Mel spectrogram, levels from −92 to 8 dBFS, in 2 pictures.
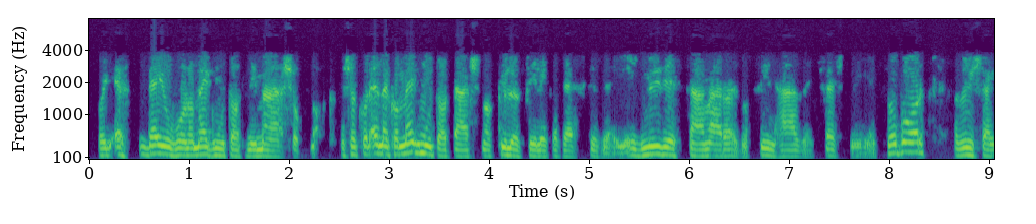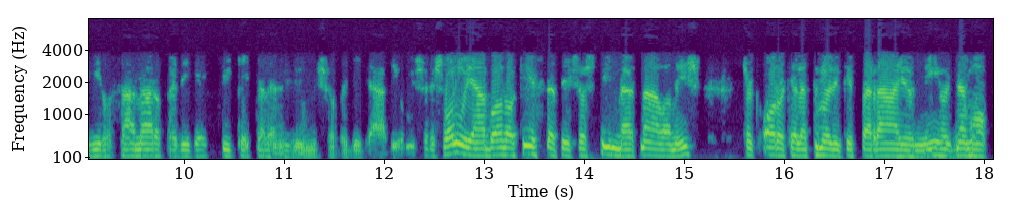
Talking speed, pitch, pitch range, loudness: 180 wpm, 135 Hz, 125-155 Hz, -14 LUFS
